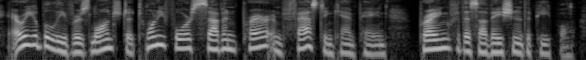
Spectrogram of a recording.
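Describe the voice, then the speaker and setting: A woman's voice: low voice, darkish tone, no echo, clean studio sound. An American woman anchoring a radio news program, reading a script in narration style. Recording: music bed under voice. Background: background music.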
